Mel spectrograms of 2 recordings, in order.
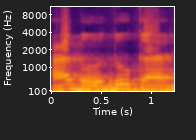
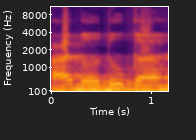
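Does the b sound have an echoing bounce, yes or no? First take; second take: yes; yes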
